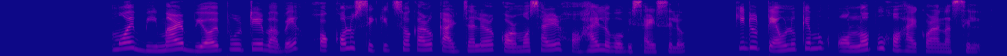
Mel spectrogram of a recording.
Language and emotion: Assamese, disgusted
